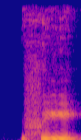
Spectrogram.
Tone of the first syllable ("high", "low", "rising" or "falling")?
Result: high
